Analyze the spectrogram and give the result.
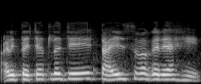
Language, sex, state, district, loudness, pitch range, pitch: Marathi, female, Maharashtra, Gondia, -13 LUFS, 225-255 Hz, 235 Hz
